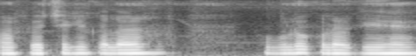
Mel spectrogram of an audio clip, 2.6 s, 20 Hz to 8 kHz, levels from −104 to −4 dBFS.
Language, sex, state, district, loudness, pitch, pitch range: Hindi, male, Bihar, Jamui, -14 LUFS, 125 Hz, 125-130 Hz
